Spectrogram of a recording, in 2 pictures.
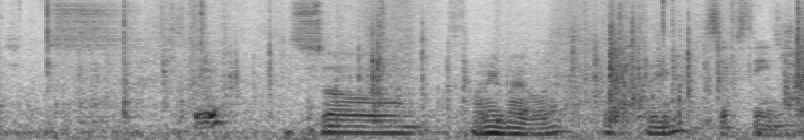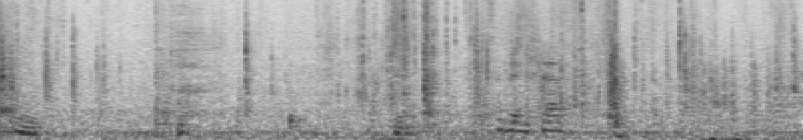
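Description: Papers rustle and flap as they are handled.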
